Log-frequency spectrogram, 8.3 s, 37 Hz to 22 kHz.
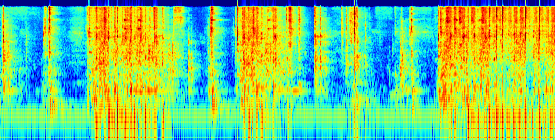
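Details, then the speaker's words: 1972 John Deere 56 mower with a swapped single-cylinder engine, after carburetor work and ether start with choke: engine ticks over in uneven bursts that pick up and settle; best idle it has had in a while. "that's the best that sounded that idle in a while holy cow"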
